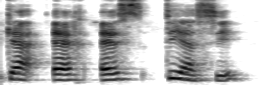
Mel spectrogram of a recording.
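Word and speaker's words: Krstač: un vin qui s'appelle stack c'est compliqué à prononcer c'est krstac et en fait c'est cultivé donc à côté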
